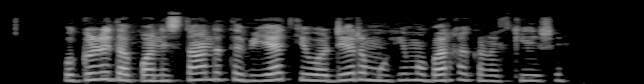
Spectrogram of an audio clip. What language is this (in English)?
Pashto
